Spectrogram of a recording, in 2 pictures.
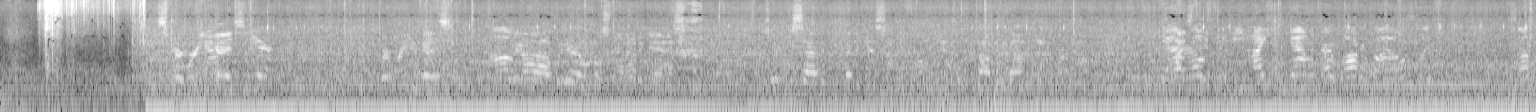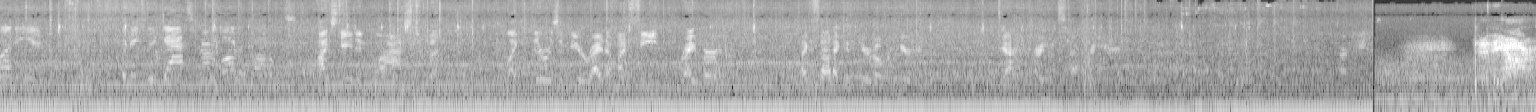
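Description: Side-by-side utility vehicle's engine running at a steady speed, heard from inside the cab, with indistinct voices over it. It starts suddenly about a second and a half in after a cut, and its note drops shortly before it cuts off near the end.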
